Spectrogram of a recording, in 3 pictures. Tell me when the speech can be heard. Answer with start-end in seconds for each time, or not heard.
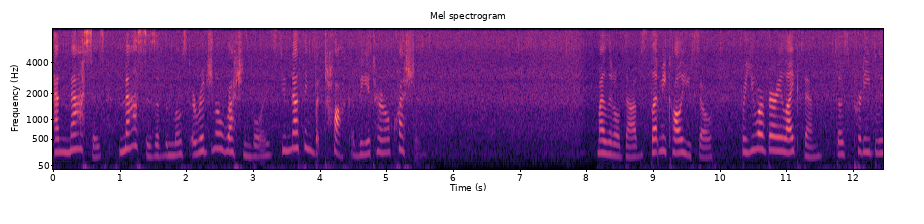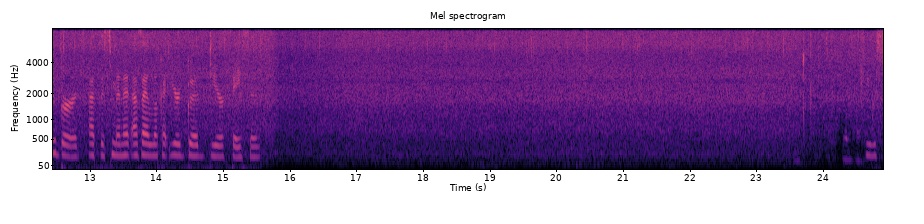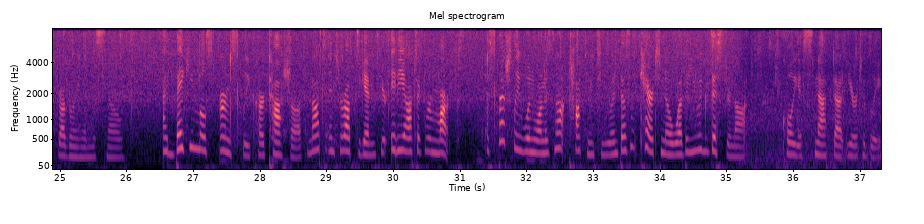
0.0-5.6, 8.2-15.6, 24.6-25.9, 26.6-37.2.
